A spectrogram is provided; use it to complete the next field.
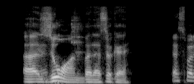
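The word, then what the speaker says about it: Zaun: The oppressed underground of Zon. Zuon, but that's okay.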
